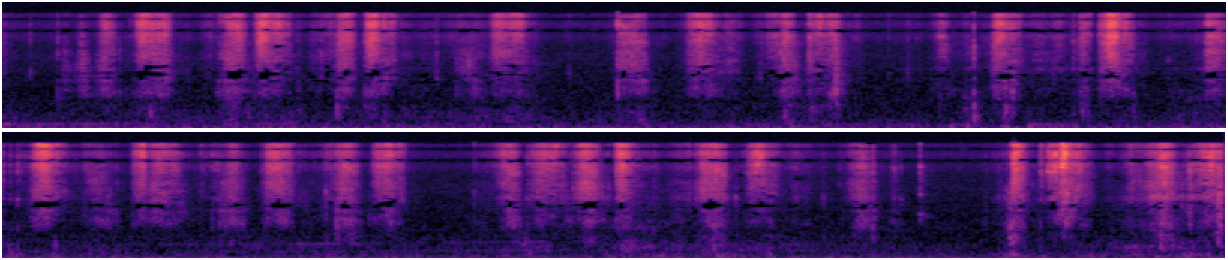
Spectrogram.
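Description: Faint, irregular soft clicks and rubbing of Weiss Schwarz trading cards being slid off one another one at a time while being looked through.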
